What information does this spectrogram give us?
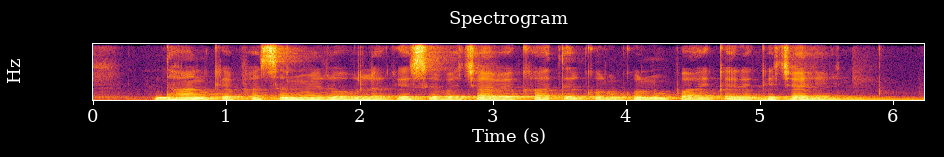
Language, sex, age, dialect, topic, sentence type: Magahi, female, 25-30, Southern, agriculture, question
